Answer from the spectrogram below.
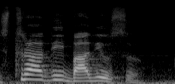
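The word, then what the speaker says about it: Stradivarius: 특히 이제 그 악기 중에서 이 스트라디바리우스, 바디우스가 아니라 바리우스. 바리우스.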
